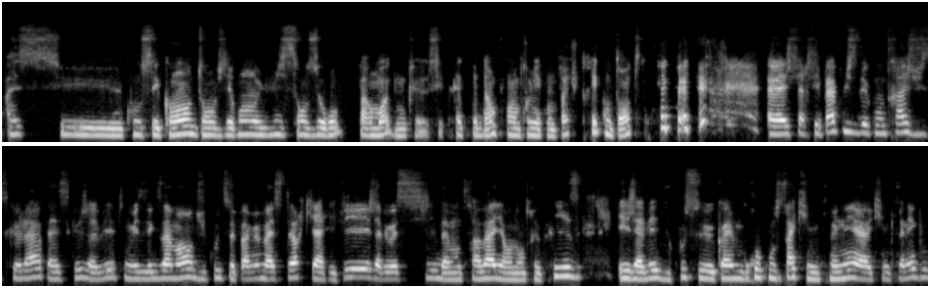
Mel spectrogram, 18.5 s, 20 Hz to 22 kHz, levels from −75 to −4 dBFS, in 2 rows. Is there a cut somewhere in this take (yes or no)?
no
